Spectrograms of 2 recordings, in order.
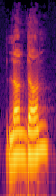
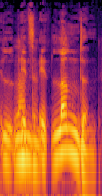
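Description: First: The second syllable has a full vowel like the first. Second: The second syllable has a weak, reduced vowel. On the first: This is how a Spanish speaker would say it. "Just both vowel sounds pronounced the same" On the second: This is the usual English pronunciation. "So the stress is on the first syllable"

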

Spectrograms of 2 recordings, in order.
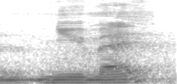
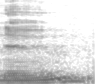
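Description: First: The name has two syllables, ending in 'may'. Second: The name has one syllable, ending in 'm'. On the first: The speaker calls it right. "now I got the correct pronunciation. It's actually French" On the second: The speaker calls it wrong. "Rather than Noom"

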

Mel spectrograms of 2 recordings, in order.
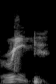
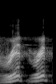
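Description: First: The name has a long vowel, like reap. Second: The name has a short vowel, like rip. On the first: The speaker calls it right. "the correct pronunciation is Reap" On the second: The speaker calls it wrong. "I keep wanting to do Rip"

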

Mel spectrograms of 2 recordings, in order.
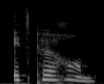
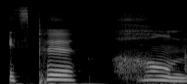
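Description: First: It is said plainly, without extra emphasis. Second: It is said with very strong emphasis.

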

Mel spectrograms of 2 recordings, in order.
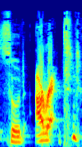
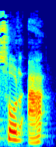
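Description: First: The R in 'Art' is hard and strong. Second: The R in 'Art' is soft and weakened. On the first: "How do you even do a hard R?" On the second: "I'm a Sword Art kind of guy"

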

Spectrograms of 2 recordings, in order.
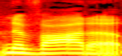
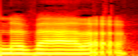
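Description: First: The middle vowel sounds like an open 'ah'. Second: The middle vowel sounds like the vowel in 'blast'. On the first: The speaker calls it wrong. "Not Nevada. Like open up and say, ah" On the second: The speaker calls it right. "Like I had a blast in Nevada"

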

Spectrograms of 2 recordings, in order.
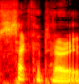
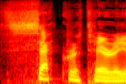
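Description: First: Some sounds of the word are dropped or slurred. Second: Every sound of the word is fully pronounced. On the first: The speaker calls it wrong. "instead of secretary" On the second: The speaker calls it right. "could pronounce the word secretary"

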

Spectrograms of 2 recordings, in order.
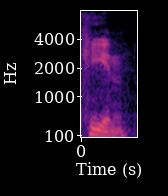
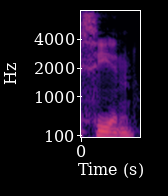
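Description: First: The name is pronounced the Irish way. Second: The name is pronounced the American way. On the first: The speaker calls it right. "in Ireland, like, it's Cian" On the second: The speaker calls it wrong. "in America, people will say Cian"

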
